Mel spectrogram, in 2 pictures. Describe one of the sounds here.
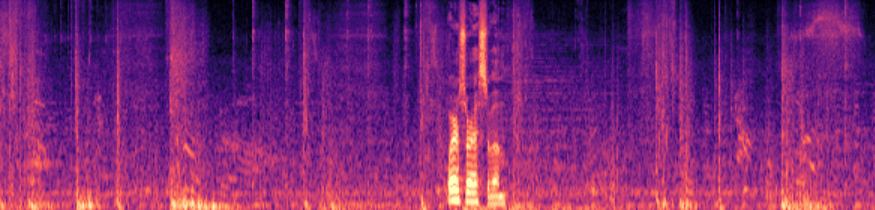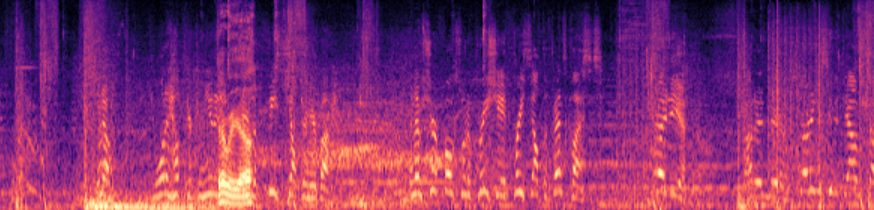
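Punches land with dull thuds.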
